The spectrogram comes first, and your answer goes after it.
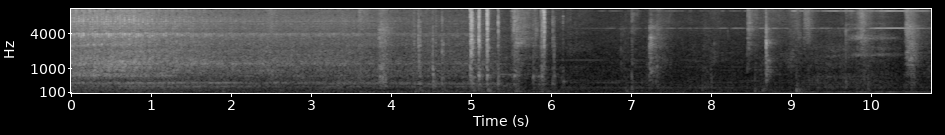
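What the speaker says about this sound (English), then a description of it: "I'm gonna turn off the engine" A 2006 Honda Odyssey's idling engine rumbles, then a few clicks and a clunk as it shuts off, leaving a quieter hum with occasional faint ticks; the van has a faulty alternator.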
